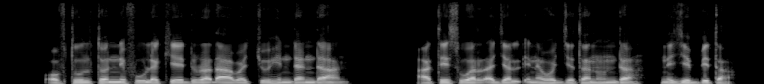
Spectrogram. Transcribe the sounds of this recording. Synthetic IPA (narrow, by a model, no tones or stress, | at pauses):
ʔɔft̪uːlt̪ɔnːɪfuːlɐkeːd̪ʊɾɐᶑaːβɐt͡ʃːuːhɪnd̪ɐnd̪ɐʔɐ̰n | ʔɐ̰t̪ɪswɐrːɐd͡ʒɐlʔɪ̰nɐhɔd͡ʒːɛt̪ɐnhʊnd̪ɐ | nɪd͡ʒɪbːɪt̪ɐ̰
